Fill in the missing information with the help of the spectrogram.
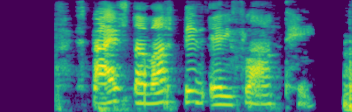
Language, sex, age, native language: Icelandic, female, 6, Icelandic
